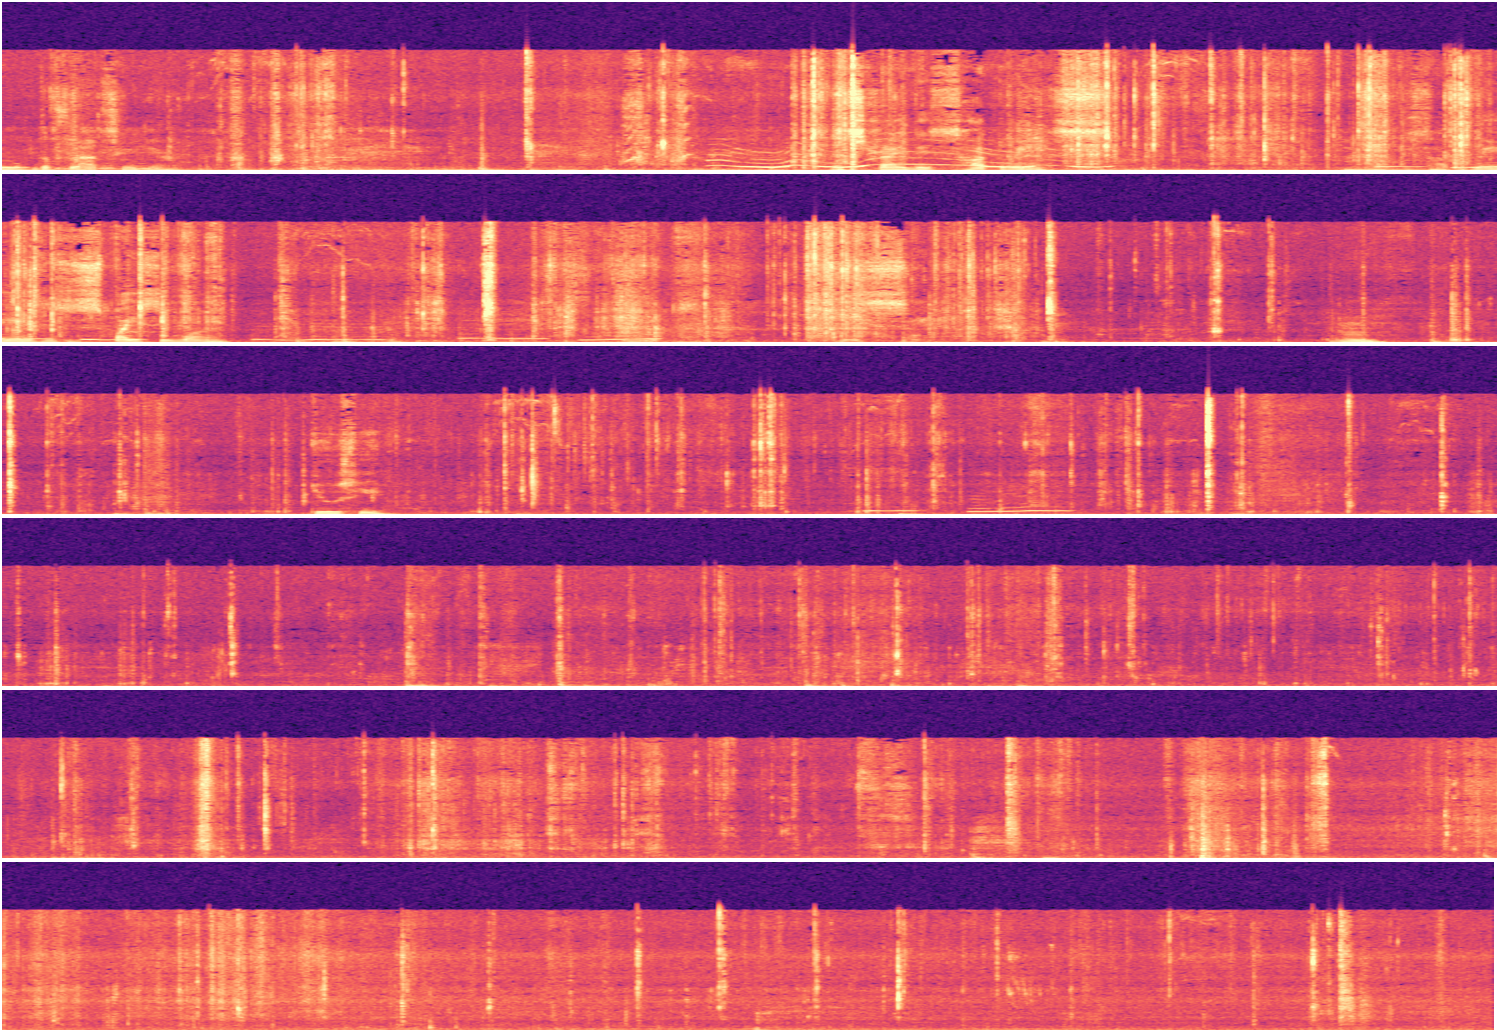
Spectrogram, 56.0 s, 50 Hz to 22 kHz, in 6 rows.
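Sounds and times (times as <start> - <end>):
fried chicken crunching: 21.6 - 24.2, 25.4 - 30.3, 32.1 - 43.8.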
